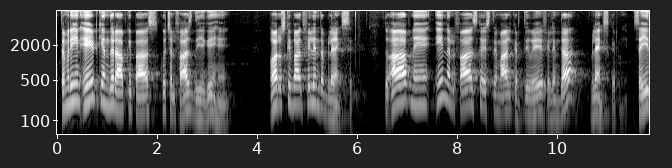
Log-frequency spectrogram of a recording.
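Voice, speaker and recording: A man teaching an Arabic lesson, reading words slowly and adding joking asides to his students. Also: fairly high pitch. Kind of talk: classroom-style lesson. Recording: long hall reverb.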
